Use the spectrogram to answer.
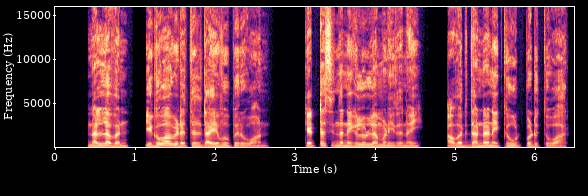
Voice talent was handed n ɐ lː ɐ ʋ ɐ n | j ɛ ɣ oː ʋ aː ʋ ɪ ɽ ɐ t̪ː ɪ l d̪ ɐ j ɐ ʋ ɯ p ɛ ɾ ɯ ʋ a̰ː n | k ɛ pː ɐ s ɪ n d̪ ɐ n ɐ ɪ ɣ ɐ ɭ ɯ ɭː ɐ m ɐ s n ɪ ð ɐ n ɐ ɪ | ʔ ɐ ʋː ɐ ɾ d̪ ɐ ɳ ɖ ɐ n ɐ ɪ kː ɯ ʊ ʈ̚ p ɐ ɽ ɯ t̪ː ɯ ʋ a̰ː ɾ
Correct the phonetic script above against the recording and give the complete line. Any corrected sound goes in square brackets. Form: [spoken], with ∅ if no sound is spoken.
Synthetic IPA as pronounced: n ɐ lː ɐ ʋ ɐ n | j ɛ ɣ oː ʋ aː ʋ ɪ ɽ ɐ t̪ː ɪ l d̪ ɐ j ɐ ʋ ɯ p ɛ ɾ ɯ ʋ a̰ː n | k ɛ [ʈː] ɐ s ɪ n d̪ ɐ n ɐ ɪ ɣ ɐ ɭ ɯ ɭː ɐ m ɐ [∅] n ɪ ð ɐ n ɐ ɪ | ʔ ɐ [ʋ] ɐ ɾ d̪ ɐ ɳ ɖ ɐ n ɐ ɪ kː ɯ ʊ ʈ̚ p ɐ ɽ ɯ t̪ː ɯ ʋ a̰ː ɾ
